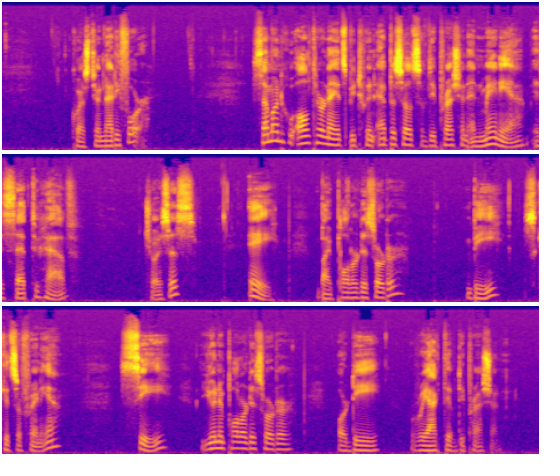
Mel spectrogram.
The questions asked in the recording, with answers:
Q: Someone who alternates between episodes of depression and mania is said to have,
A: The correct choice here is A, bipolar disorder.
